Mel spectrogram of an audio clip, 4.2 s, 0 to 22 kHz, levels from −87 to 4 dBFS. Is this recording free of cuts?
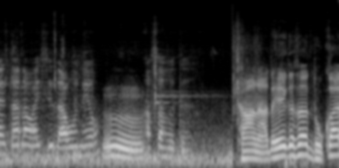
no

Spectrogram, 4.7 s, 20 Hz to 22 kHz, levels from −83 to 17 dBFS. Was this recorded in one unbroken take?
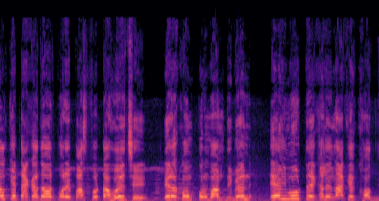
yes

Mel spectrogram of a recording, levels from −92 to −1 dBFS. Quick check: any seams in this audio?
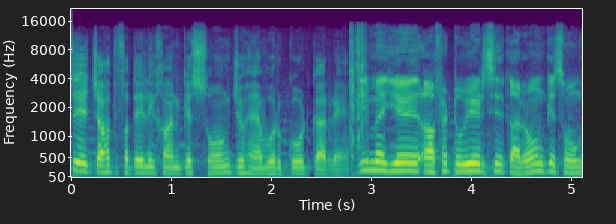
yes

